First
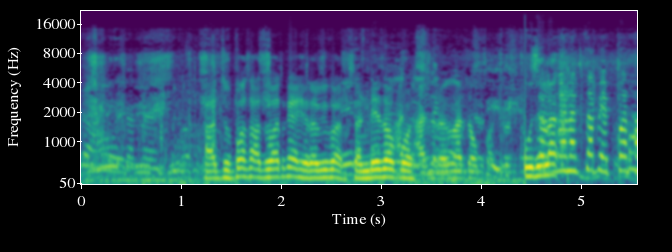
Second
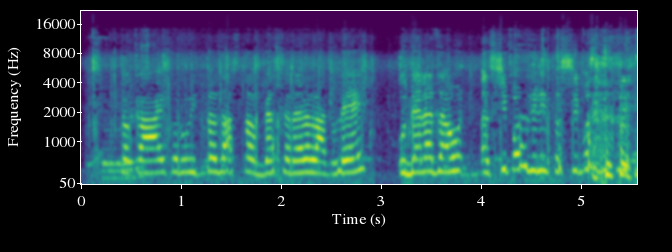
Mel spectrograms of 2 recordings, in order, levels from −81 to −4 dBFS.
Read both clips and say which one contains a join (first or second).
first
